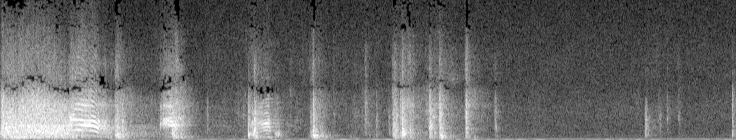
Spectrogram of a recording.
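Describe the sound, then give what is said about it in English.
A gunshot rings out in a western radio drama as one loud, booming blast that fades over about a second. A string of softer knocks and thuds follows at irregular intervals. “He won't have to stand trial. He's not dead, Chester. I aimed high on him.”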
